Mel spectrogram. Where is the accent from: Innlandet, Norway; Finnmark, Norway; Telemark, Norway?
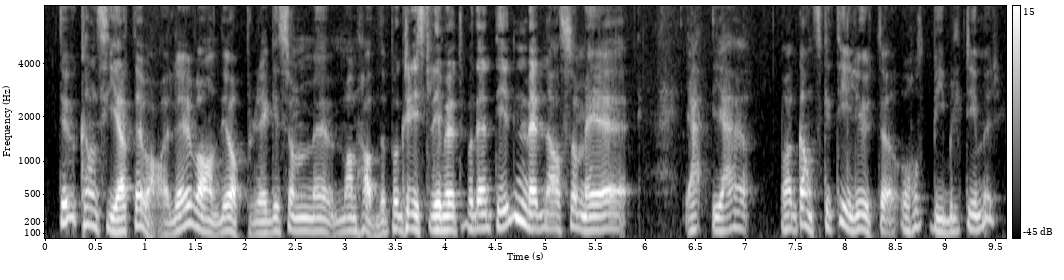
Telemark, Norway; Bamble; also born or lived in Hellesylt, Sunnmøre / Madagascar; Så ble han sogneprest i Bamble i Telemark. Ja. Og det var egentlig der jeg hadde den vesentlige delen av oppveksten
